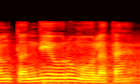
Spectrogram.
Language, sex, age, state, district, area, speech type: Kannada, male, 45-60, Karnataka, Koppal, rural, spontaneous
